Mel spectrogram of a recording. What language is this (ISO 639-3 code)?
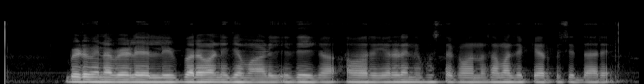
kan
